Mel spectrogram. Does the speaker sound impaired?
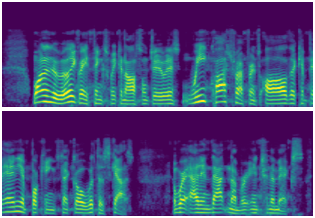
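Yes: profound hearing loss; congenital profound hearing loss, about 80% in one ear, 90% in other, late detection; late language development, learned to talk.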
